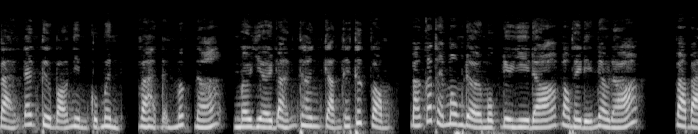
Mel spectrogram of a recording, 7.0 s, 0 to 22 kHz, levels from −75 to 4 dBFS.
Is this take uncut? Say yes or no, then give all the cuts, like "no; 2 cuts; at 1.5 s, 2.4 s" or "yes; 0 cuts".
no; 6 cuts; at 0.9 s, 1.3 s, 2.3 s, 2.7 s, 4.0 s, 5.7 s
